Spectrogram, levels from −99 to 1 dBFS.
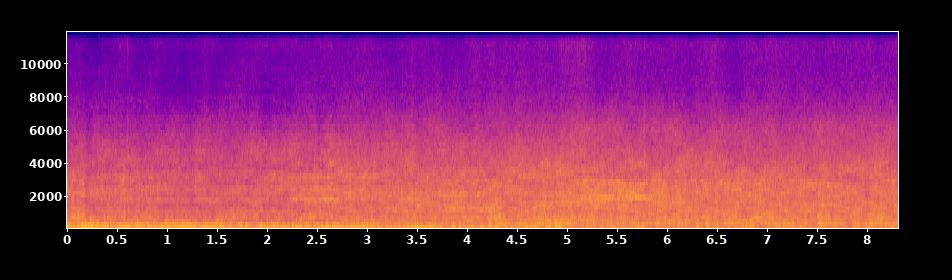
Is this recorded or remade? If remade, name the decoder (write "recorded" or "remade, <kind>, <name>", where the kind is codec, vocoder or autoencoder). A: remade, codec, SNAC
